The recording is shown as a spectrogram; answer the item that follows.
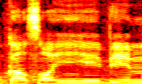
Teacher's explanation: Digabung bin ini dengan mim, bacanya bim. Ma'al gunnah disertai dengan dengung. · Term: idgham ma'al gunnah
